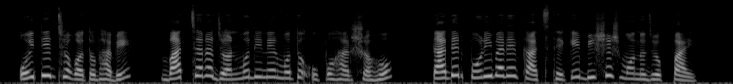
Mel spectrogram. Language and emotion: Bengali, neutral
